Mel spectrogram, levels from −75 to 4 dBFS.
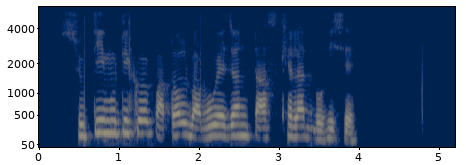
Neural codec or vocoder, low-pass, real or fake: vocoder, 22.05 kHz, 80 mel bands, WaveNeXt; 5.4 kHz; fake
